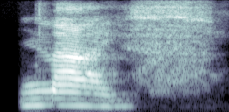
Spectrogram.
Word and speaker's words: knife: is not pronounced there when consonant K or letter K rather comes before letter N at the beginning of a word the K is usually silent so in this words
